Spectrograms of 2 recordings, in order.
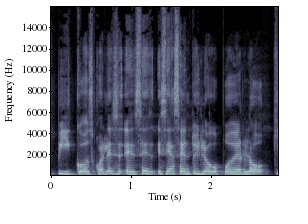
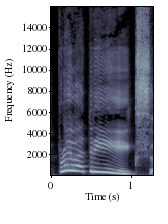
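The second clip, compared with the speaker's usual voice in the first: much higher, very slow drawn-out tagline; kids ad tagline; 11 semitones higher, much slower than usual. Shown as a demonstration. Closing the cereal ad demo for the hosts, high and slow. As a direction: stretch the slogan like a cartoon announcer. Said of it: "¿Cómo dice, por ejemplo, el comercial?".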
